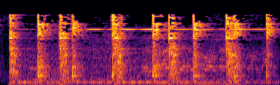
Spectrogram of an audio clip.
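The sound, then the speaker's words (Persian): A coppersmith hammering on copper in the coppersmiths' bazaar of Herat, Afghanistan: about a dozen sharp, ringing metallic strikes in a quick, uneven rhythm, fairly loud, over a steady low background hum. “نه صدای آن چکش‌ها به گوش می‌رسد و نه هم ظروف میسی خریداران سالهای گذشته را دارد.”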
